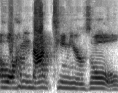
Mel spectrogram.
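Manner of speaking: put-on deep Southern accent. Retelling what a new hairdresser said while checking in: imitating a deep Southern accent. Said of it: "deep Southern accent who talk like this".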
